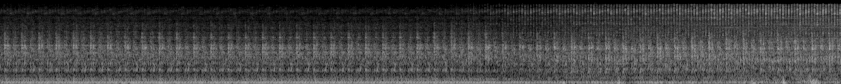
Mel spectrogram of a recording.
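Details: 2005 BMW 325i with M56 engine at idle: fast, fairly even metallic rattle, about three per second, over the engine hum; source not pinned down.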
